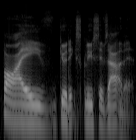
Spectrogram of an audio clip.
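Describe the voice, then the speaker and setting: A man's voice: on the low side, takes it slowly, clean tone. A man with a British accent chatting on a podcast, enthusiastic and often stammering and repeating words as he talks. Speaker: podcast host. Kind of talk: casual chat.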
